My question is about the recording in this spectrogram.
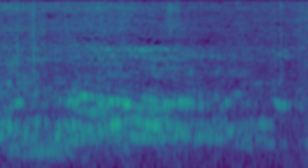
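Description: Indistinct chatter of people talking in a crowd, with no clear words.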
